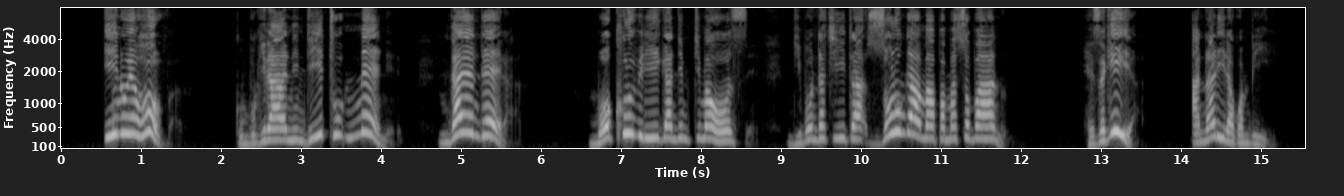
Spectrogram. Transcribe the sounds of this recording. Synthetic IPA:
inujɛhɔva | kumbukiɾaninditʰum̩mɛnɛ | ndajɛndɛɾa̰ | mɔkʰulupiɾik̬andim̩timawɔnsɛ̥ | ndip̬ɔndat͡ʃitazɔluŋɡamapamasɔp̬aːnu | hɛzɛk̬ija̰ | analiɾakwambiːɾi

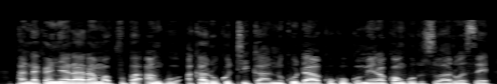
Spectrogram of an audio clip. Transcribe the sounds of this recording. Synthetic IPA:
pandakaɲaɾaɾamap͡fupaʔaŋɡuʔakaɾukutʰikano̞kuɗakwo̞kuɡʱo̞me̞ɾakwaŋɡuruzuʋaɾo̞ːse̞

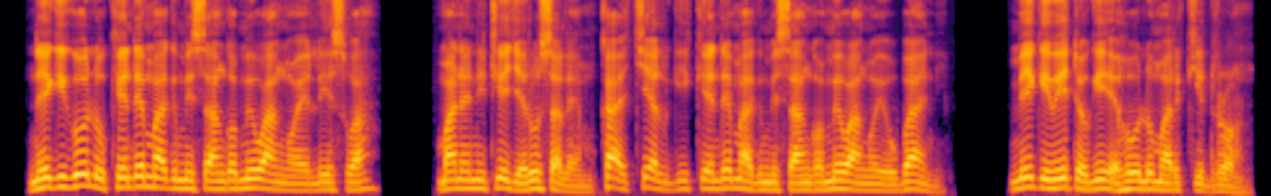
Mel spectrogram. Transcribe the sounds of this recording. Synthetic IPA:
nɛɡɪɡolokendemaɡmɪsaŋɡɔmɪwaŋɔɛlɪswa | manɛnitjed͡ʒɛɾusa̰lɛmkaːt͡ʃɪɛlɡɪkendemaɡmɪsaŋɡɔmɪwaŋɔɛobani | mɪɡɪwetɔɡɪeɦolomarkɪdɾɔ̰n

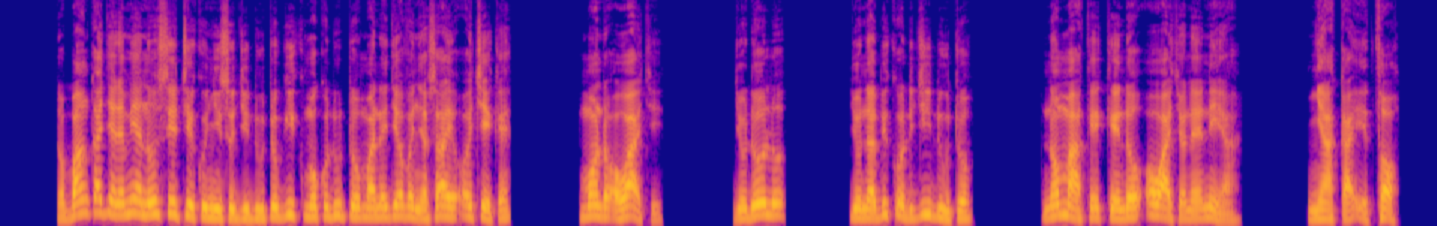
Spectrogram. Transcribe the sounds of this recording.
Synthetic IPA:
tɔbaŋkad͡ʒɛɾɛmɪanosetjekoɲisod͡ʒidutoɡikmokodutomanɛd͡ʒɛhɔvaɲasajɛʔɔt͡ʃɪkɛ | mɔndɔɔwat͡ʃɪ | d͡ʒodolo | d͡ʒonabikodd͡ʒiduto | nɔmakɛkendoʔɔwat͡ʃɔnɛnɪja̰ | ɲakaʔɪ̰t̪ɔ

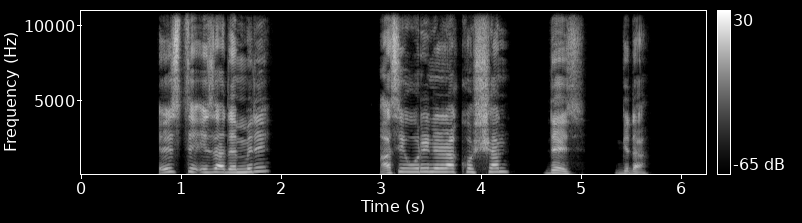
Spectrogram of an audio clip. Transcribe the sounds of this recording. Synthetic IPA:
ʔɪst̪ːɪɪzɐd̪ɛmːɪd̪ɪ | ʔɐsɪwʊɾɪnɛnɐkɔʃːɐn | d̪e̞ːs | ɡɪd̪ɐ̰

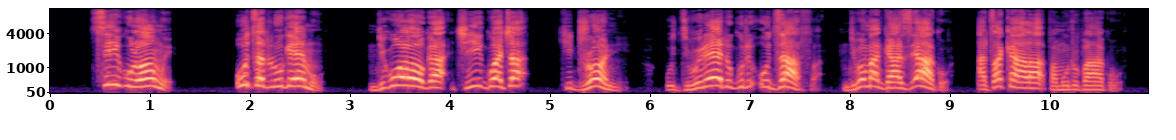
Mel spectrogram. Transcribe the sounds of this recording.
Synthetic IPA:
t͡sikulɔmwɛ | ud͡zat̬uluk̬ɛːmɔ̰ | ndik̬uwɔlɔk̬at͡ʃiːɡwat͡ʃa | kʰidɾɔni | ud͡ziwiɾɛt̬ɔk̬utiʔud͡zafa̰ | ndipɔmaɡaziakɔ | ad͡zakʰalapamutupaːkɔ̰

